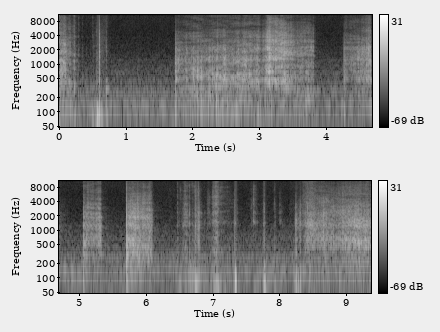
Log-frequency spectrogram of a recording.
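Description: Long nails scratch and tap a flat, postcard-sized printed cardboard Dior packaging card held in both hands. Soft rasping scratches alternate with sharp, dry taps that stop short without ringing.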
